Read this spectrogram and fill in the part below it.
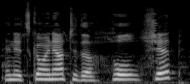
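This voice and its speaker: A woman's voice: on the high side, fairly even intonation, fairly quick, a little mellow, clean tone, close to an everyday voice. A woman playing a shy, earnest animal keeper on a starship in a sci-fi radio drama, rambling hesitantly. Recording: faint ambient noise, staged barn.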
